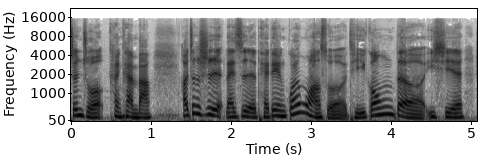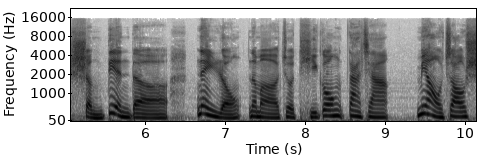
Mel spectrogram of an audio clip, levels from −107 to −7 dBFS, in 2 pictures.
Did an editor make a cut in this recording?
no; 0 cuts

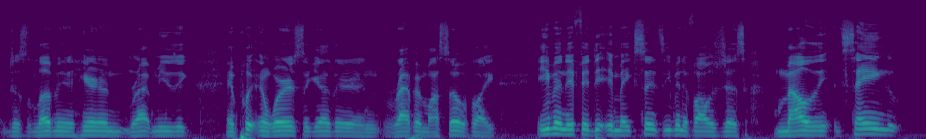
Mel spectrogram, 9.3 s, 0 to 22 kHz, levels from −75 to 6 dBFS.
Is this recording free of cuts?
yes; 0 cuts

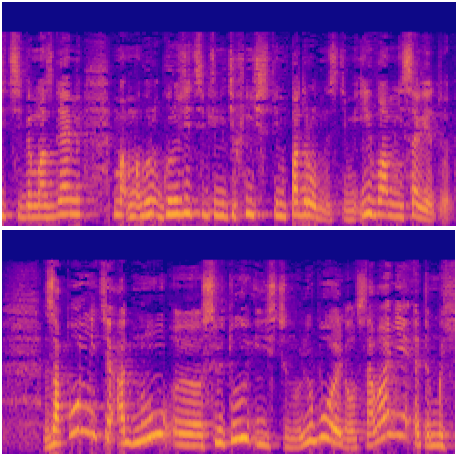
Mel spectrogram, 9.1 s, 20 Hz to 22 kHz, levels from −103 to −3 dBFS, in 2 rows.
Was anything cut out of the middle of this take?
yes; 2 cuts; at 2.1 s, 7.9 s

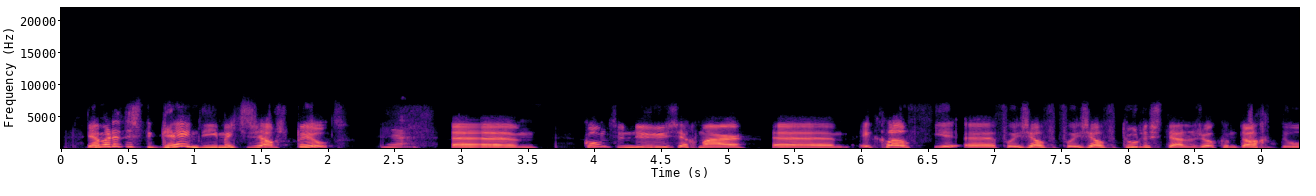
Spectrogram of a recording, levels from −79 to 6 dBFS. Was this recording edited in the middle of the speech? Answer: yes; 4 cuts; at 3.9 s, 5.3 s, 6.6 s, 7.5 s

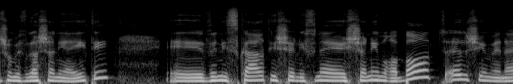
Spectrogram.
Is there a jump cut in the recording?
no; 0 cuts

